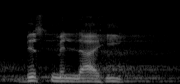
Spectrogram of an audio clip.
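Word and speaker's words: بسم الله: Bismillahi, over here this Hamzatul Wasl is not pronounced, so we pronounce Bismillahi.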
